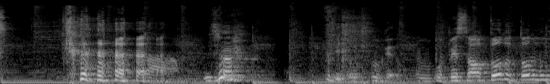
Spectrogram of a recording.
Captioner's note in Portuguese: risada; riso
